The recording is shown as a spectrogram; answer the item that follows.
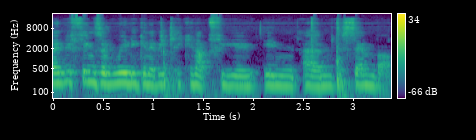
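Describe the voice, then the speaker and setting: A woman's fairly low voice at a fairly quick pace, with fairly even intonation and noticeable background noise. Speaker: tarot reader. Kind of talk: tarot reading. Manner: fast; halting, many fillers and repeats.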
